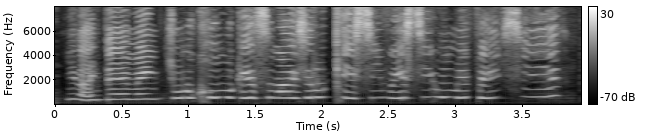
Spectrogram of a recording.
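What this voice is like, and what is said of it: Mock Scouse accent. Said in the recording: “has a Scouse accent”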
